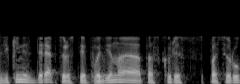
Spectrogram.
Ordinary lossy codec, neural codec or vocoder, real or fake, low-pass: AAC, 24 kbps; none; real; 3.6 kHz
